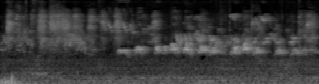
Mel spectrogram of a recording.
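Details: Hand-fed bird chick begging: insistent high chirps and shrill squeaks rising into repeated twittering bursts, with a brief thump at the start.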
